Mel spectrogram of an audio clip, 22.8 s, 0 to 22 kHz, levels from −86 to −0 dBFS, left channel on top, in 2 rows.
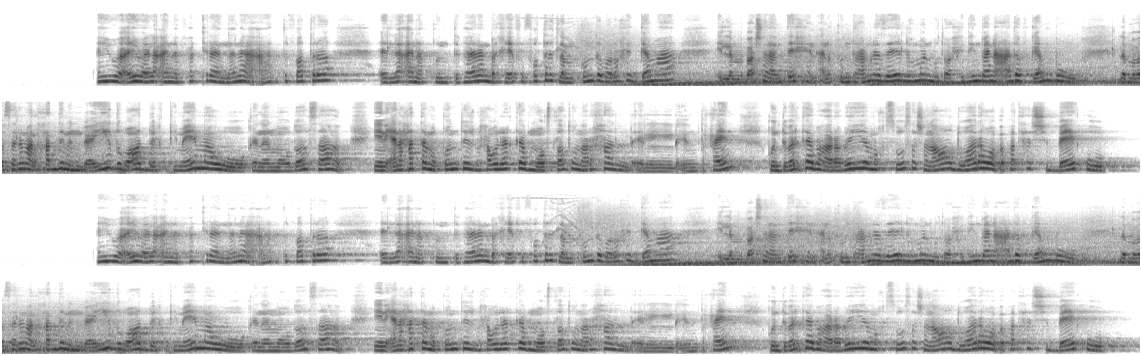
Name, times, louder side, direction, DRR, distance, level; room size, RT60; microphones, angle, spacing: voice 1, 1.0-22.4, left 2 dB, 30° left, 0.8 m, -27 dB
sound 1, 5.4-13.6, right 1 dB, 15° right, 2.3 m, -34 dB
24.5 x 17.0 x 6.8 m
head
